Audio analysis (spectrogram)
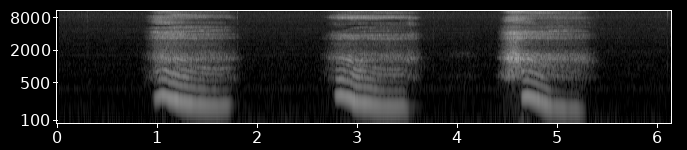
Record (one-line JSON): {"exhalation_length": "6.1 s", "exhalation_amplitude": 1043, "exhalation_signal_mean_std_ratio": 0.6, "survey_phase": "beta (2021-08-13 to 2022-03-07)", "age": "18-44", "gender": "Female", "wearing_mask": "No", "symptom_fatigue": true, "symptom_headache": true, "symptom_change_to_sense_of_smell_or_taste": true, "symptom_loss_of_taste": true, "symptom_other": true, "symptom_onset": "8 days", "smoker_status": "Never smoked", "respiratory_condition_asthma": false, "respiratory_condition_other": false, "recruitment_source": "Test and Trace", "submission_delay": "1 day", "covid_test_result": "Positive", "covid_test_method": "RT-qPCR", "covid_ct_value": 23.5, "covid_ct_gene": "ORF1ab gene"}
